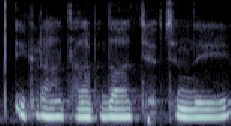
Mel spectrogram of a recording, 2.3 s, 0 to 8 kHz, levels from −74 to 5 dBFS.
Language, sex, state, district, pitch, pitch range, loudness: Telugu, male, Andhra Pradesh, Annamaya, 150 Hz, 145-155 Hz, -18 LUFS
